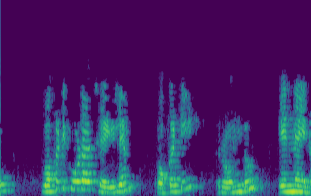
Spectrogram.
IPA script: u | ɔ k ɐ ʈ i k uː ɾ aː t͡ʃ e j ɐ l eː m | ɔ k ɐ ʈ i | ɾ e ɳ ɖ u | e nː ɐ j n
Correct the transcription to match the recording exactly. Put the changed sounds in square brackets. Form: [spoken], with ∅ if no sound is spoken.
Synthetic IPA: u | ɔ k ɐ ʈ i k uː [ɽ] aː t͡ʃ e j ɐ l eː m | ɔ k ɐ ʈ i | ɾ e ɳ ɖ u | e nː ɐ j n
